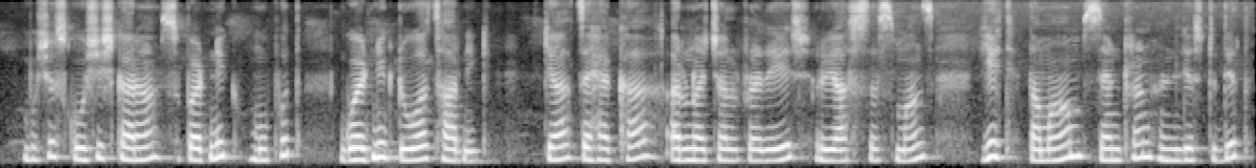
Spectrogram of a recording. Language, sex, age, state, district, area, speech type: Kashmiri, female, 30-45, Jammu and Kashmir, Kupwara, urban, read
